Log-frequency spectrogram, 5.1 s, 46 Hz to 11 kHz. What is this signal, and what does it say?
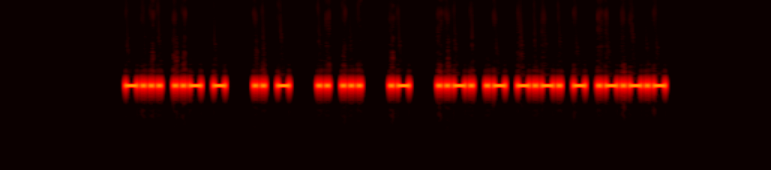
Morse code, heard as a keyed tone, about 41 wpm, 700 Hz. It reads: BUT IT IS A FACT.
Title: Sentences from Top 1000 Words - Review Part 3 - 45wpm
